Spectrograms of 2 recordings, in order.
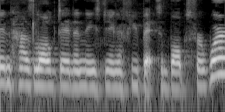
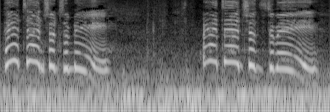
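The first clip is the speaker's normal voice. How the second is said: voicing the dog; 10 semitones higher than usual. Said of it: "He's like".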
